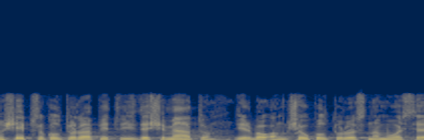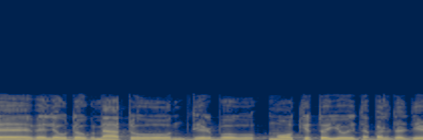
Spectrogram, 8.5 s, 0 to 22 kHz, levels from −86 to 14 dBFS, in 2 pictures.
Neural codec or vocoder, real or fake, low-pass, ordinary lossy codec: none; real; 7.2 kHz; Opus, 64 kbps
